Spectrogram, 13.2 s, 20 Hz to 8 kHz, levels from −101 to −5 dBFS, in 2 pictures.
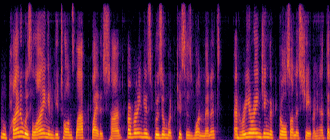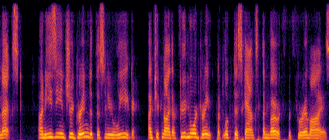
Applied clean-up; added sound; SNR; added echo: neural mask model DeepFilterNet 3.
